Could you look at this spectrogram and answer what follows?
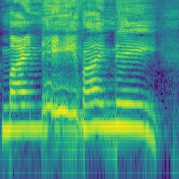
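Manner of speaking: mock cry, high and loudly screamed. Retelling how a guy screamed after his knee was smashed, imitating him screaming. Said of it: "and he's like screaming".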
